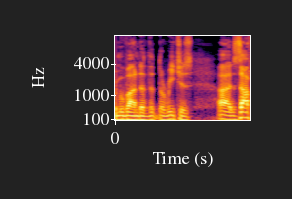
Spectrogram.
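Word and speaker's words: Zah: Za Frazier, although I've heard it pronounced Zay Frazier, the 5th-round cornerback from UTSA, 6'3" with 4.4, 4.3 speed in there.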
